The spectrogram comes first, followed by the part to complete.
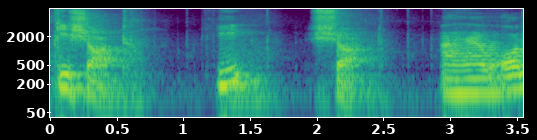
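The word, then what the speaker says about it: Quichotte: know uh q q it's pronounced keyshot he shot i have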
